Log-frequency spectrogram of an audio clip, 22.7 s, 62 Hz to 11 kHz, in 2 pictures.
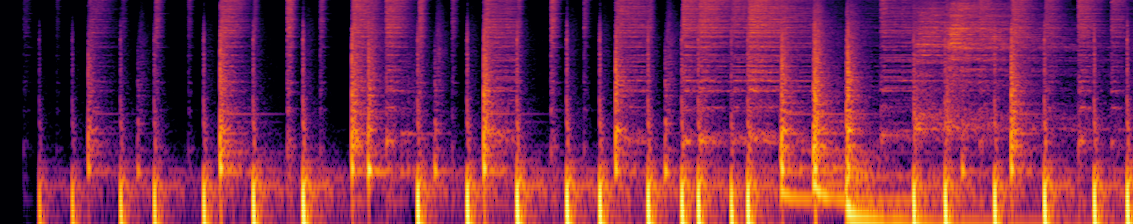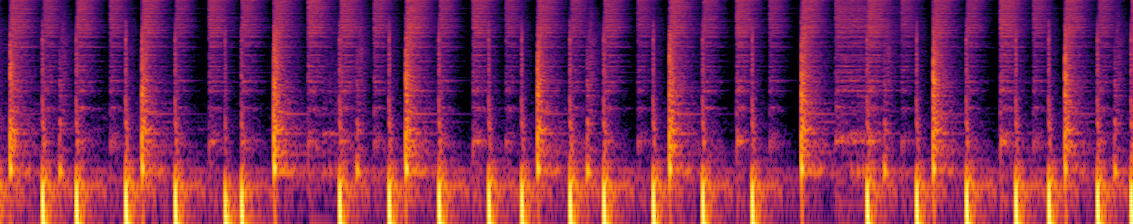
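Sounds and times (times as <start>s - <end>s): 
syncopated rock funk music: 0.5s - 22.6s.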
